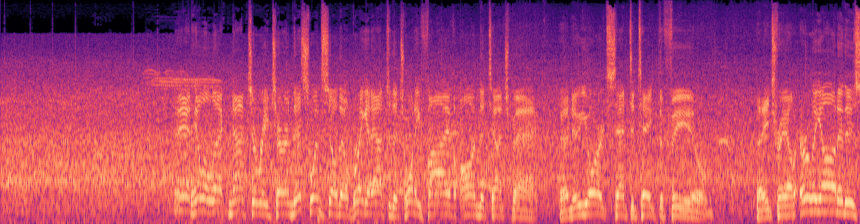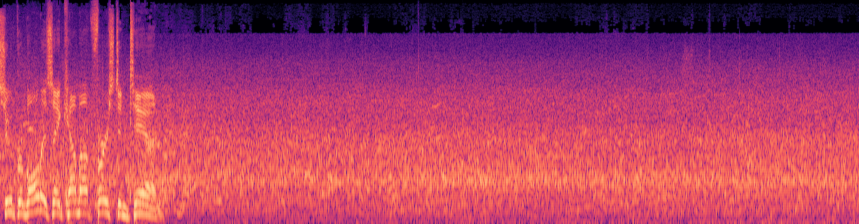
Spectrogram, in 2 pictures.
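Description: A large crowd murmurs and cheers steadily in a big stadium.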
